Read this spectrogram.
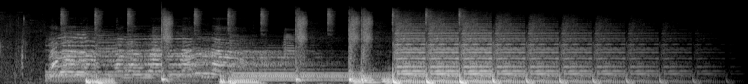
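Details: Upbeat soul-style music with steady beats and a brief voice fills the recording, with no animal sound heard.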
